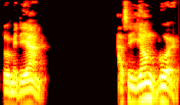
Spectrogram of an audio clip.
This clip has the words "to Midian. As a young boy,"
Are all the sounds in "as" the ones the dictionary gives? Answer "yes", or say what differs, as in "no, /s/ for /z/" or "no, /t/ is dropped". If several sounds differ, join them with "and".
no, /s/ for /z/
